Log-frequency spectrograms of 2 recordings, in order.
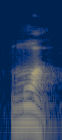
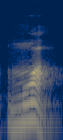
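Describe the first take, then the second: First: The vowel sounds like 'wa', as in water. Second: The same.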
